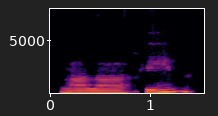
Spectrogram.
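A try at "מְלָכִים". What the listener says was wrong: not ma, me, just mem, me.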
